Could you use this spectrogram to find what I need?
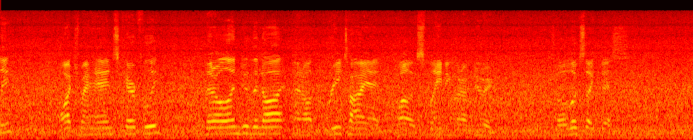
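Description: A young man talks calmly close by, outdoors.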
